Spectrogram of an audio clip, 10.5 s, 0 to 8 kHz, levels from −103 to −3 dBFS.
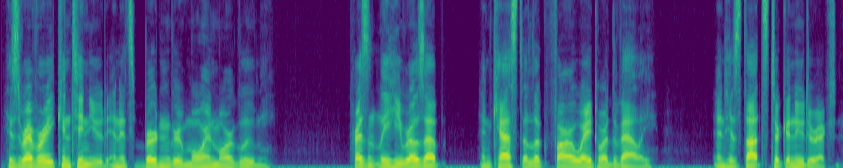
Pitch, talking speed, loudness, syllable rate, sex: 135 Hz, 175 wpm, -19 LUFS, 5.3 syllables/s, male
